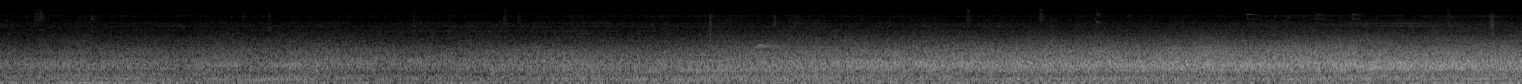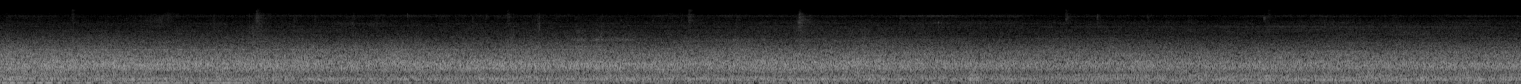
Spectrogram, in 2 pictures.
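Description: Class 201 diesel-electric locomotive of the Enterprise train running steadily while standing at a platform, its engine noise swelling louder for a while from about six seconds in.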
